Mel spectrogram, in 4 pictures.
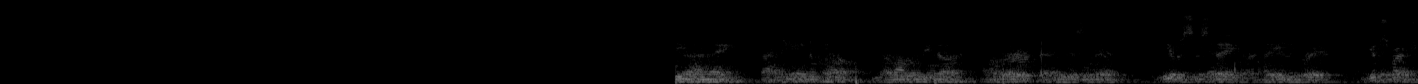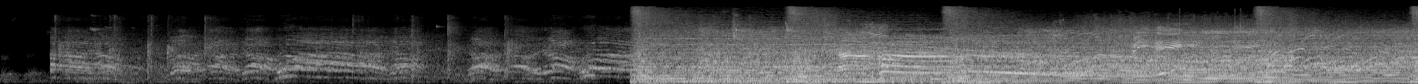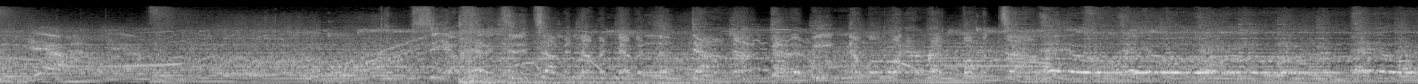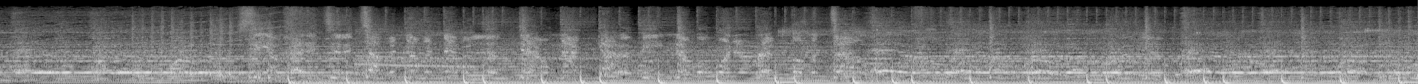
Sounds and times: Speech: 6.8 - 20.5.

